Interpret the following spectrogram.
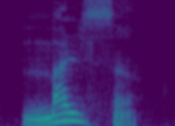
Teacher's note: A-I-N together, it's a nasal and it's un.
